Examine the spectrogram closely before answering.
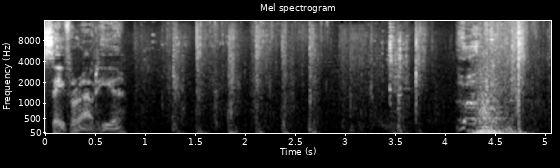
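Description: Heavy footsteps tread on soft ground.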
